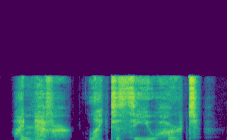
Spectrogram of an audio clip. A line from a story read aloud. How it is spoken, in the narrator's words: Nolan whispers, apology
